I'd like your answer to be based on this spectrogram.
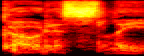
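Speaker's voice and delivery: hushed, eerie whisper.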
